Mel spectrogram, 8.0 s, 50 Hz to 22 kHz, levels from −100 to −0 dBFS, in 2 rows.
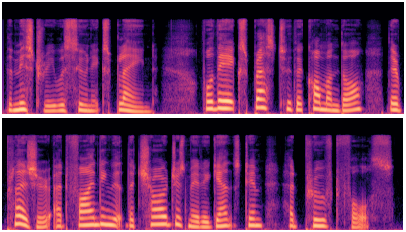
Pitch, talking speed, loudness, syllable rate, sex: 215 Hz, 180 wpm, -18 LUFS, 5.6 syllables/s, female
